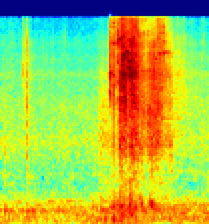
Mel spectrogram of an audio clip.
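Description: A grappling line whooshes and zips.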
